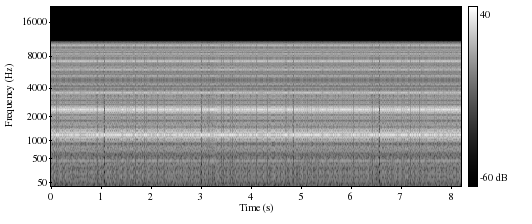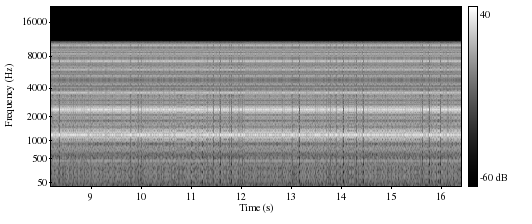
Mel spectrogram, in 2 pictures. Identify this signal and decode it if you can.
Cassette data (Kansas City type).
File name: sorcerer / 300baud / Super-Star-Trek (V2.1)-(Sorcerers User Group-Modified by G.Lister)-BASIC-Sorcerer-300baud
